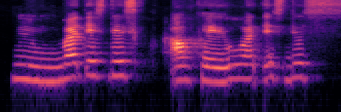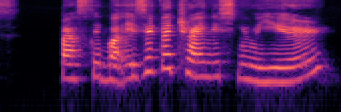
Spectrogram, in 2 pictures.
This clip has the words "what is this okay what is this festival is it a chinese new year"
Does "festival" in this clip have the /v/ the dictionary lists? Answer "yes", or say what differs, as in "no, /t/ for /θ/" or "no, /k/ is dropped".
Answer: no, /b/ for /v/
